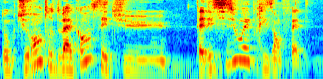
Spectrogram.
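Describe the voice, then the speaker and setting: A woman's voice: lowish voice, sing-song, normal speed, faint music behind. A French-speaking woman hosting a podcast, reading a scripted intro and then chatting eagerly with her guest. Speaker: podcast host.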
